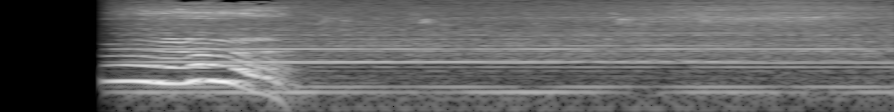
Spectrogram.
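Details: Bear, a dog that howls at any siren, answers a tornado siren: a loud, wavering, moaning howl of about one second slides sharply downward, then steady droning siren tones continue to the end.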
